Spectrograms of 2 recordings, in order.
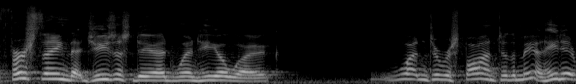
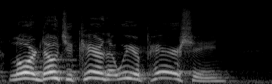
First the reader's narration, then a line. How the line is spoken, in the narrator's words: The disciples cried out to Jesus, says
